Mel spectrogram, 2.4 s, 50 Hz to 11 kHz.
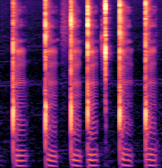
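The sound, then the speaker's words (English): Crisp hand claps tap out a syncopated 3/2 clave rhythm, the traditional rumba clave, in 4/4 time: six sharp hits plus one softer extra clap, each with a short ringing tail, played alone with no talking. “And that's what you're clapping.”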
